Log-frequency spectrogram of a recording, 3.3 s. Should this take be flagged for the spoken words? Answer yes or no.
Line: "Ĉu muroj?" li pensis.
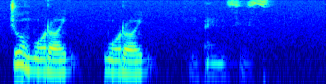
yes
